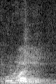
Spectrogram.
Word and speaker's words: Fourier: Pronounced for being it's French, obviously I have to write phonetic. Fourier series. Okay, alright. Fourier. Fourier. How do you even write that? Yeah, you say four with a French accent.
